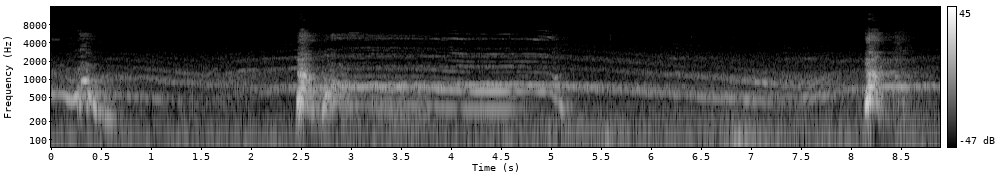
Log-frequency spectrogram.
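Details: A young Golden Retriever named Retsu, 1 year 5 months old and weighing 42 kg, from Sapporo, Hokkaido, howls in long, drawn-out wails that dip and rise, each started by a short, harsh burst.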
